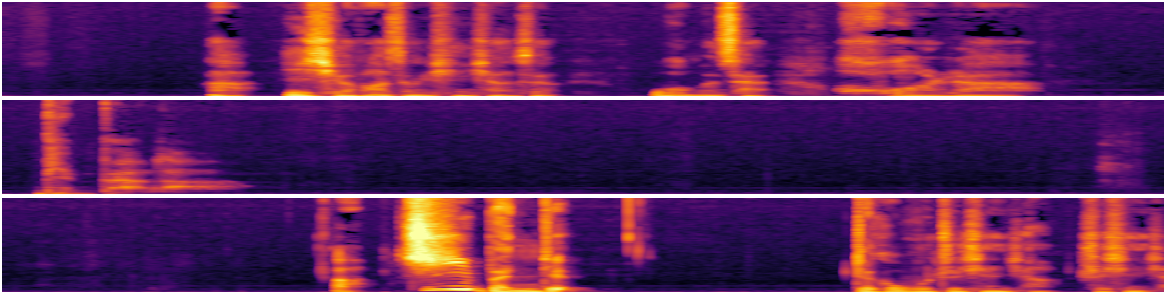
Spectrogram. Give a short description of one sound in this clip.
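An elderly man speaks calmly and warmly into a microphone, with pauses.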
